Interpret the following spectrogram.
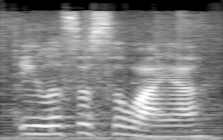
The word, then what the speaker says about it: Elissa Sawaya: Elissa Sawaya. Hello. Elissa Sawaya.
